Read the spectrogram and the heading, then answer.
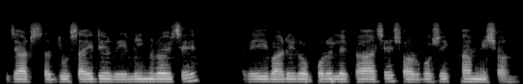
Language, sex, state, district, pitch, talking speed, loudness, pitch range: Bengali, male, West Bengal, Jalpaiguri, 125 Hz, 160 wpm, -23 LUFS, 125-130 Hz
